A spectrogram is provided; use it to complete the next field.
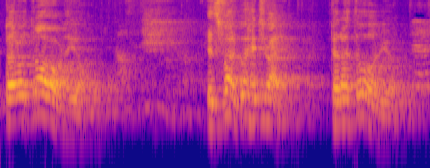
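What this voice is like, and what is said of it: Put-on Italian accent pronunciation. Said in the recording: “all the people on Google had an Italian accent, so then I was able to get it. So excuse my accent”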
